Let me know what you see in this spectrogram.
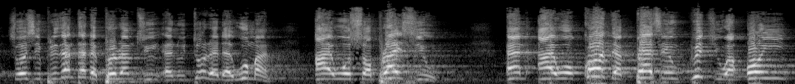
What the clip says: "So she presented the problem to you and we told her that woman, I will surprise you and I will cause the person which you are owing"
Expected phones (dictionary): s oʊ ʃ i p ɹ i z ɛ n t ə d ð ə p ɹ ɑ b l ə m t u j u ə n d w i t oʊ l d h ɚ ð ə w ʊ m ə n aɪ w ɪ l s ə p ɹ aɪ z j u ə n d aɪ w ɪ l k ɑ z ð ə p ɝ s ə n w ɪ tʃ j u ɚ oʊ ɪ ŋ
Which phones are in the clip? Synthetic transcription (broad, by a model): s oʊ ʃ i p ɹ i z ɛ n t ə d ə p ɹ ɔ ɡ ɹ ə m t u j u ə n w i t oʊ d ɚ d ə w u m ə n aɪ w ɪ l s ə p ɹ aɪ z j u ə n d aɪ w ɪ l k ɑ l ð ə p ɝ s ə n w ɪ tʃ j u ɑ oʊ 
